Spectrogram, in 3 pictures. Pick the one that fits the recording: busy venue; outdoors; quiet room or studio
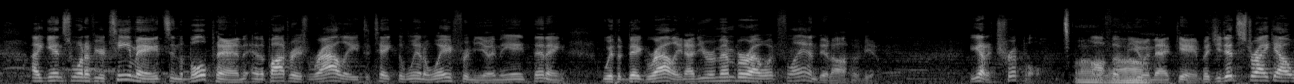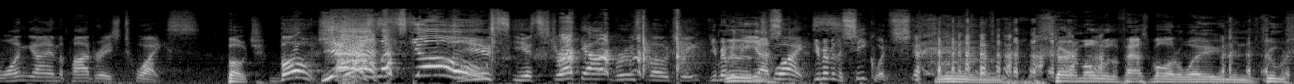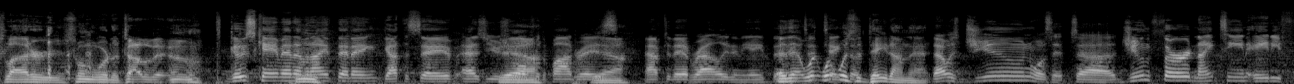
busy venue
